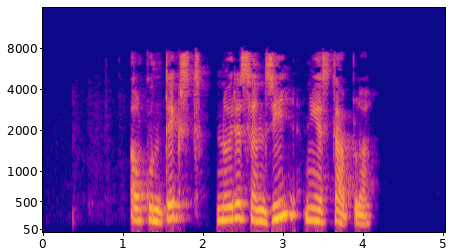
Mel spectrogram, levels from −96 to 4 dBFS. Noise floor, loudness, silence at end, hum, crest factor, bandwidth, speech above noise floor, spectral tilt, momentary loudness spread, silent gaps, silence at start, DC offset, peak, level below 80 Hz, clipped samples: under -90 dBFS; -16 LUFS; 0.95 s; none; 16 dB; 8 kHz; over 75 dB; -5 dB/octave; 7 LU; none; 1.1 s; under 0.1%; -2 dBFS; -58 dBFS; under 0.1%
